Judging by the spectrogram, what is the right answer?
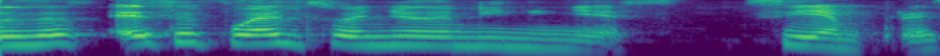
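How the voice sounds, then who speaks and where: A woman talks at a moderate pace in a high pitch with lively intonation. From Guatemala. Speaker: astrophysics PhD student. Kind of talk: webinar presentation.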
